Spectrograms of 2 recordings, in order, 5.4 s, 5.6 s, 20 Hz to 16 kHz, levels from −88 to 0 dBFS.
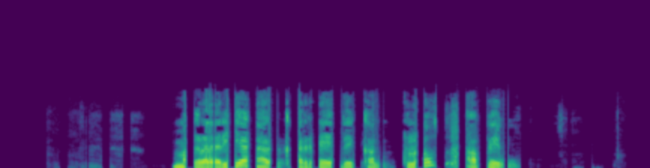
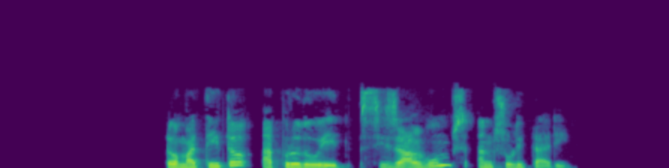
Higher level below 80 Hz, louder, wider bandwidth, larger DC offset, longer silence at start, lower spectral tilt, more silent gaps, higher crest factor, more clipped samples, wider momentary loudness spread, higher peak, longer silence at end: first, -50 dBFS vs -64 dBFS; about the same, -17 LUFS vs -18 LUFS; about the same, 7.6 kHz vs 8 kHz; neither; about the same, 1.45 s vs 1.4 s; about the same, -6 dB/octave vs -5 dB/octave; about the same, 3.30-3.36 s vs 2.12-2.17 s; about the same, 18 dB vs 16 dB; neither; about the same, 9 LU vs 11 LU; about the same, -2 dBFS vs -2 dBFS; first, 1.1 s vs 0.85 s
